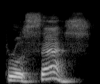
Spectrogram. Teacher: der ênfase agora na última sílaba, no ses, e disser process, agora eu estou falando o verbo processar.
